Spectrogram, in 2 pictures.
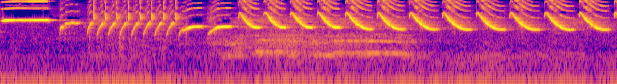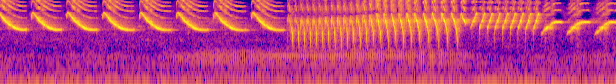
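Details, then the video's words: Canary song played to get other canaries singing: varied tours, including a long steady series of downward-sweeping whistles, then a dense buzzing trill, then more sweeps. "This Singing Canary Will Make Yours Sing Instantly!"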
